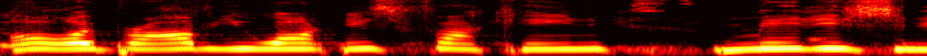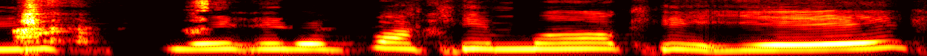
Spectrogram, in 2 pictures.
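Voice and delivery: high, hammed-up London geezer accent, brash. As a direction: put on a cheeky London accent, bruv-style.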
